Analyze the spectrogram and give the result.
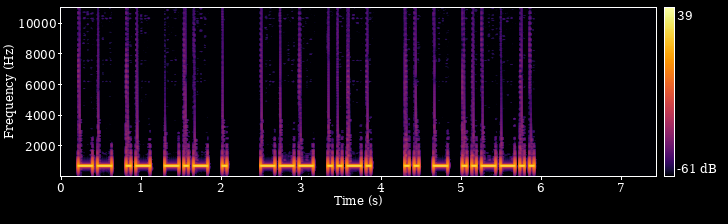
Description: Morse code, heard as a keyed tone, about 21 wpm, 700 Hz. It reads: MAKE OF IT?
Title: Sentences from Top 100 Words and Abbreviations 20wpm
